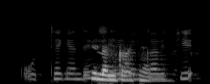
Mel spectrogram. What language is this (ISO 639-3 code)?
pan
